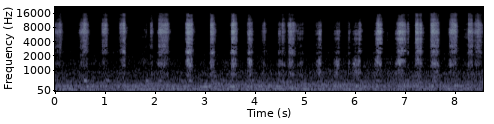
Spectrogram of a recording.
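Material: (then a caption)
Paper. A blue marker rubs and scratches repeated strokes across a lined paper spiral notepad. About 21 short, bright, raspy scratches come at an irregular pace, with a quiet background between strokes.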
